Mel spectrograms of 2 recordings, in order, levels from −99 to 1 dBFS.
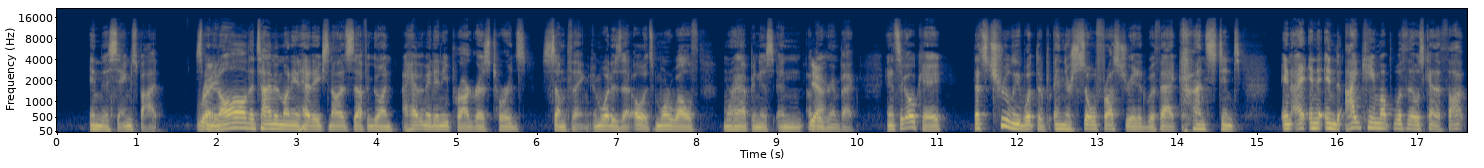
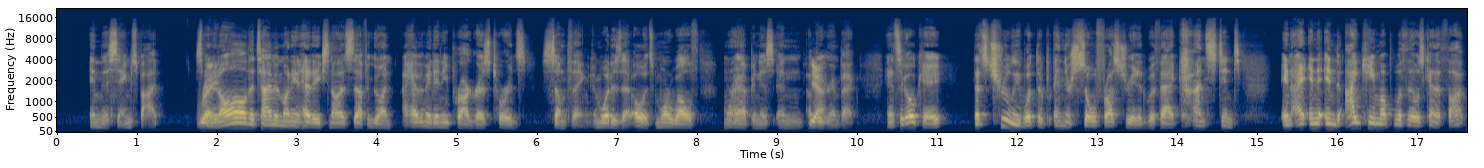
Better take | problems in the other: first | thin; very; fading below 300 Hz

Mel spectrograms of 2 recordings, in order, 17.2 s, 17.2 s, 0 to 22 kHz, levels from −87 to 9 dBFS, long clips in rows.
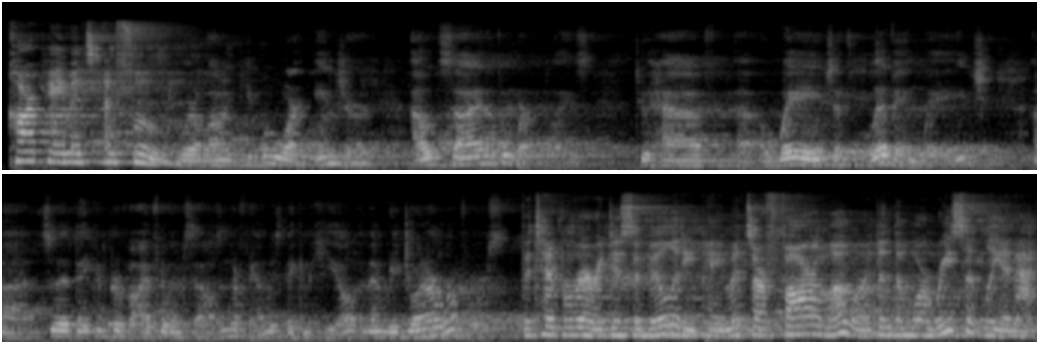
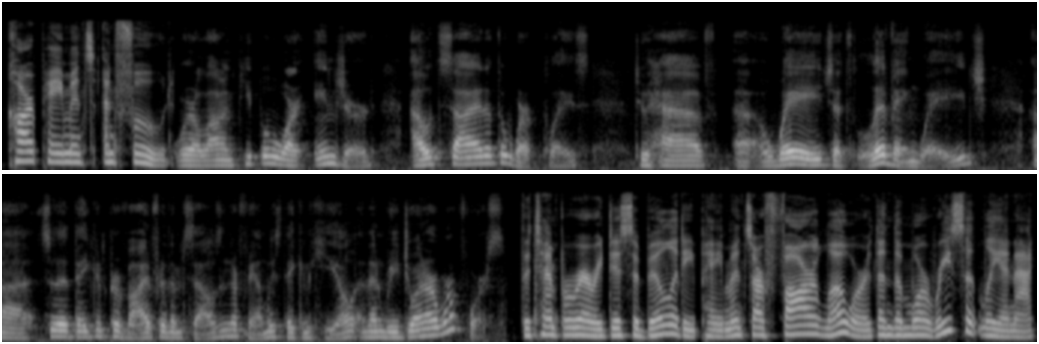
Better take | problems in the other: second | room echo; noticeable; dies away in 2.3 s // off-mic speech; somewhat distant

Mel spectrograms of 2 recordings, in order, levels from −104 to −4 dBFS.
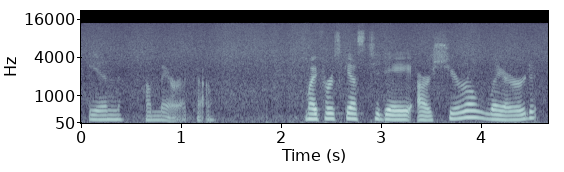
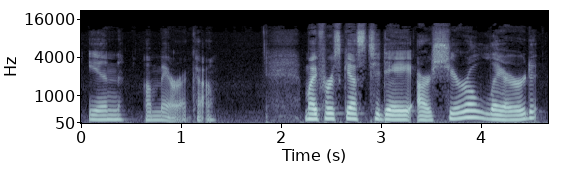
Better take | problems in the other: second | hiss; loud; throughout; 9 dB below the speech

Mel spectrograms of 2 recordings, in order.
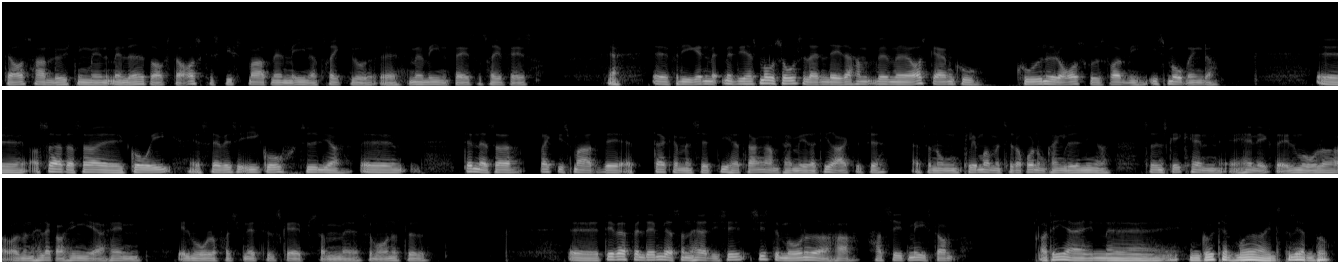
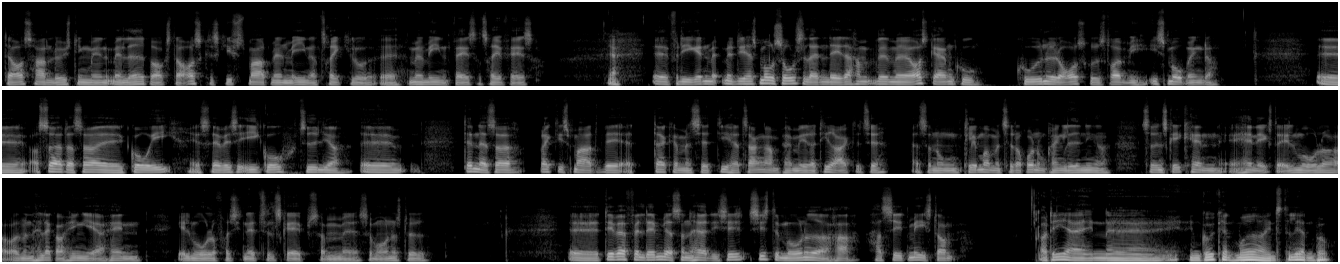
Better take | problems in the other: second | muffled; very; fading above 2 kHz

